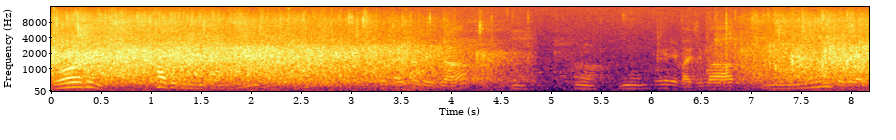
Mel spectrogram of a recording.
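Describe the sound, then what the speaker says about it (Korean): Applause from army trainees at a Buddhist precept ceremony at a training camp fills the room as a steady wash of clapping. It dips midway while people talk, then swells again. "큰 박수 부탁드립니다."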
